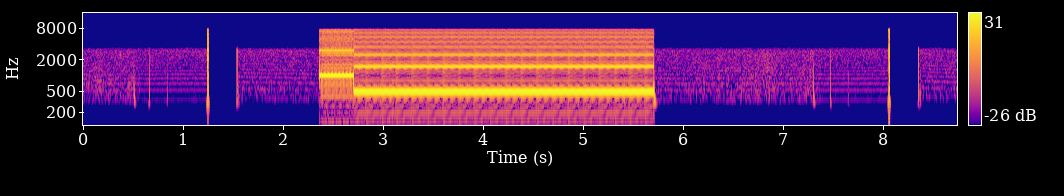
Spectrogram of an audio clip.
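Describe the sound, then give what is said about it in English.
Radio dispatch alert tones paging the Sky 3 air medical crew: a loud, steady electronic tone holds for about three seconds, framed by sharp clicks and a low hum of radio static before and after, with no talking. “Sky 3 Air, stand by for Tones.”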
